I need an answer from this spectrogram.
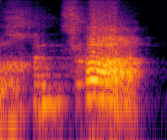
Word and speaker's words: chaatah: to throw, but this is the cha, so chata.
